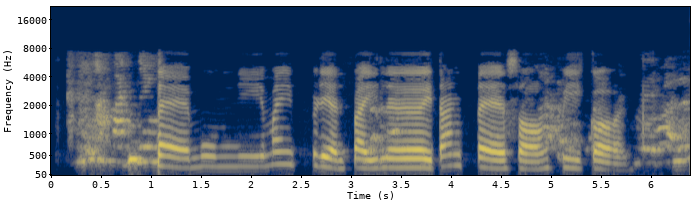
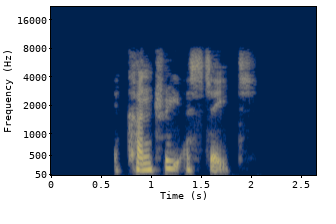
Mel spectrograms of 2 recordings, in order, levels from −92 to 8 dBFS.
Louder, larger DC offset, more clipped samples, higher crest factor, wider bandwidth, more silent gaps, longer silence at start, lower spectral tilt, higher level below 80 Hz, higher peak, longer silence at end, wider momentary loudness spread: first, -14 LUFS vs -22 LUFS; neither; neither; second, 14 dB vs 22 dB; about the same, 7.6 kHz vs 8.2 kHz; neither; second, 0.15 s vs 0.65 s; second, -3.5 dB/octave vs -5 dB/octave; about the same, -64 dBFS vs -62 dBFS; about the same, -2 dBFS vs -2 dBFS; second, 0 s vs 0.65 s; about the same, 14 LU vs 15 LU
